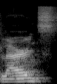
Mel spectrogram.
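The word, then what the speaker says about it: Laurence: of my name so my name is spelt l-a-u-r-e-n-c-e um but it sounds like lawrence that's the way i pronounce it some people say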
